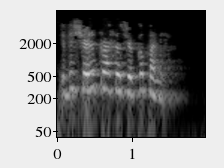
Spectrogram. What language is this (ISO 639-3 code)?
tel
